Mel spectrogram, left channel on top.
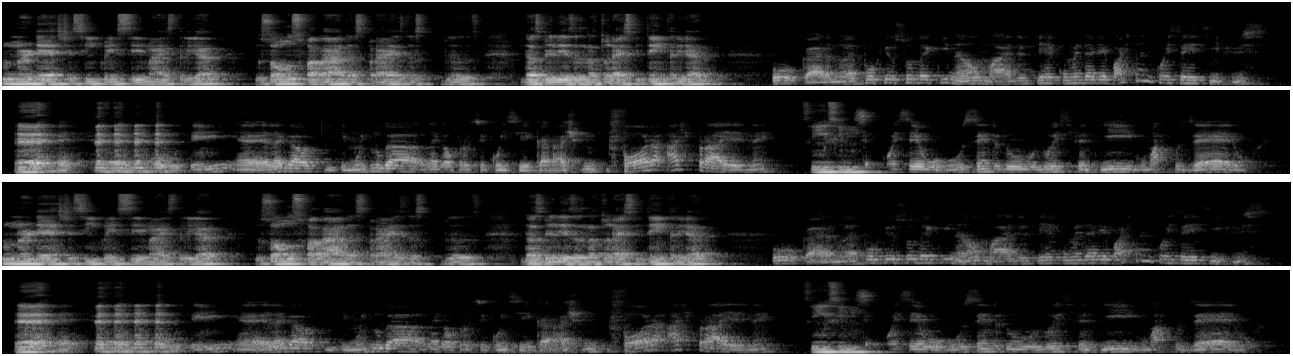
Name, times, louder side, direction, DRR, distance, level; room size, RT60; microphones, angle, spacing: voice 1, 0.0-2.2 2.5-7.1 13.0-13.5 13.8-14.6 21.0-21.5, left 1 dB, 15° left, 0 dB, 0.6 m, -22 dB
voice 2, 7.7-12.6 13.4-20.6 21.1-25.4, left 4 dB, 70° left, 4 dB, 0.4 m, -30 dB
3.7 x 2.8 x 2.5 m, 0.66 s
head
